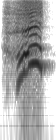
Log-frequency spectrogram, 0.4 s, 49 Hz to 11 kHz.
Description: Laudia-Vox_Attack3_kr.wav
